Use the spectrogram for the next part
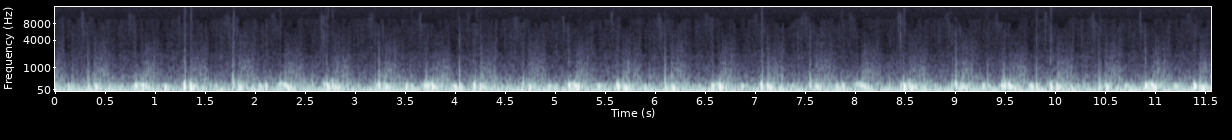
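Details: Womb sound played as a baby sleep aid with white noise: muffled, fast heartbeat around 125 beats a minute with a steady whooshing hum of flowing sound beneath, as heard from inside the womb.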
